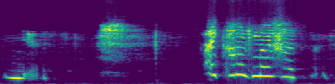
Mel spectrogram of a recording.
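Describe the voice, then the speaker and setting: High-voiced distraught scheming wife. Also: female voice, slow. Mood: tearful confession. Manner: melodramatic, tearful outbursts. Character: married woman scheming with lover, distraught and hysterical. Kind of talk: 1950s radio detective acting. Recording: muffled old radio drama recording.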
